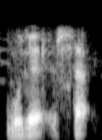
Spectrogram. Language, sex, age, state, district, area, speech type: Urdu, male, 18-30, Bihar, Purnia, rural, conversation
